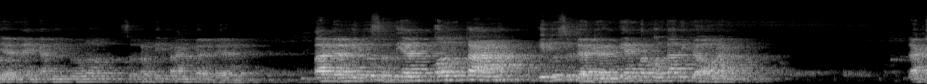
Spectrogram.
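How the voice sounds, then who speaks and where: Preacher in an echoey hall. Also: male voice, medium pitch. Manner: animated storytelling, acting out dialogue. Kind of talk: sermon. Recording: echoey hall, mic far off, faint noise.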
